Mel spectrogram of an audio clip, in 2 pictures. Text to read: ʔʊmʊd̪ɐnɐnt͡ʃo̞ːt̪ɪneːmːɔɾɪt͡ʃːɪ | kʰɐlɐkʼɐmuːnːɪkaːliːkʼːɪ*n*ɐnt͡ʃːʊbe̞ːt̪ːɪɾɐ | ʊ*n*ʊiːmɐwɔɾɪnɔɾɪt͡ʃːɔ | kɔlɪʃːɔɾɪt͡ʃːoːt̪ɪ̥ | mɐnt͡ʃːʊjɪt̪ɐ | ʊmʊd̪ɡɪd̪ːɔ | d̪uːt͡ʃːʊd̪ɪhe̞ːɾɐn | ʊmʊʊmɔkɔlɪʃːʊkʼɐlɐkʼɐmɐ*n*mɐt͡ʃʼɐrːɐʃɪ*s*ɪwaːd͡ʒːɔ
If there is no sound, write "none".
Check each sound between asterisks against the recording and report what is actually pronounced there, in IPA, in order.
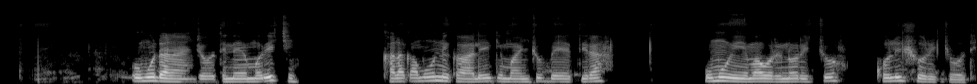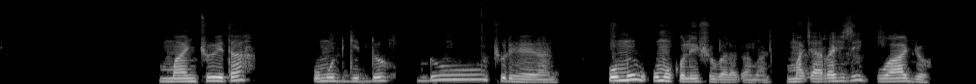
m, m, n, s

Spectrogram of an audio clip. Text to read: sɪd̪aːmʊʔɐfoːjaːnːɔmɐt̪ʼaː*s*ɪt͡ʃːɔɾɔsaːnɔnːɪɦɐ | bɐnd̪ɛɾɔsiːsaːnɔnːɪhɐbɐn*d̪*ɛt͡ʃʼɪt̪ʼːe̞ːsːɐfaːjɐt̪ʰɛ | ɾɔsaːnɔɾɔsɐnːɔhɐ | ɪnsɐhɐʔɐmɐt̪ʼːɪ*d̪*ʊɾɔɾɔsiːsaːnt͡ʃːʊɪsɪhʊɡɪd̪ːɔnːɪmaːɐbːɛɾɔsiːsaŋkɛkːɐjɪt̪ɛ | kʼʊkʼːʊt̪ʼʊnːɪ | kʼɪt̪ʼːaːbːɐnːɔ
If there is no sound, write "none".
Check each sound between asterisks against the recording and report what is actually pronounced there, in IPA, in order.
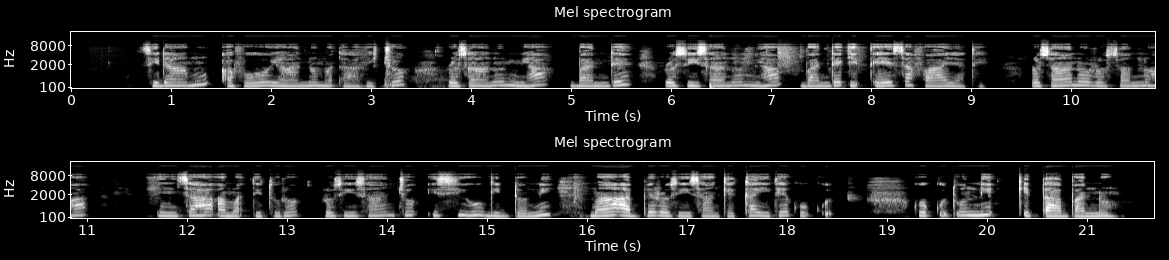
f, d̪, t̪

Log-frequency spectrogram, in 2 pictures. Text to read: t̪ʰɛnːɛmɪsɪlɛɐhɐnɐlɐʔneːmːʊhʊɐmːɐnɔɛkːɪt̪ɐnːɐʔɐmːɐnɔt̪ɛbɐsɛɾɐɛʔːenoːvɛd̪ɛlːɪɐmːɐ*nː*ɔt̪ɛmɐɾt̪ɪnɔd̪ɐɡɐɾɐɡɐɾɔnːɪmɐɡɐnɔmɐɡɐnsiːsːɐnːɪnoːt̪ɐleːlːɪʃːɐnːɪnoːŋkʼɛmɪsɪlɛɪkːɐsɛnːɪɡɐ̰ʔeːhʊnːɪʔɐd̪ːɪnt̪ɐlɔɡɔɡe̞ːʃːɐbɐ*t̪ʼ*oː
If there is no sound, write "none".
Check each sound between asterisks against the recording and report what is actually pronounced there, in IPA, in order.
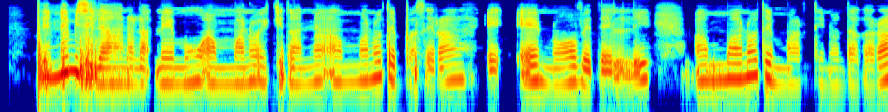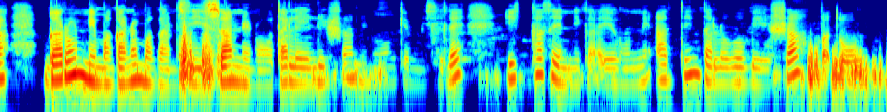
n, t̪ʼ

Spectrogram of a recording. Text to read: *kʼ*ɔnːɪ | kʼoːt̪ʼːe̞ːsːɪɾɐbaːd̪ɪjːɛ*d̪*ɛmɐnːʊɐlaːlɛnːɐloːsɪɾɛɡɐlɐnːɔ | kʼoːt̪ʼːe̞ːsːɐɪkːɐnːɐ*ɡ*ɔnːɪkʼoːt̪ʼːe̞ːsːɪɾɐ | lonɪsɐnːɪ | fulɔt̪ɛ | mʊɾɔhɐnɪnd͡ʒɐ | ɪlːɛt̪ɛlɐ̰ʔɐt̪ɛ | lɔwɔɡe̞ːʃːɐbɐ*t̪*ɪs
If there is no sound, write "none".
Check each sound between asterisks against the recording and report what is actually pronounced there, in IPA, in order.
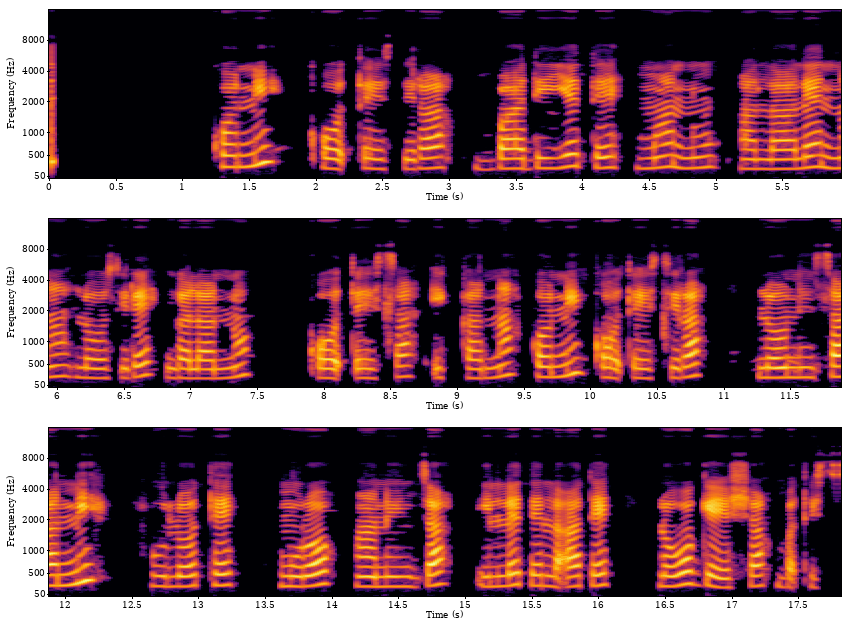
k, t̪, k, t̪ʼ

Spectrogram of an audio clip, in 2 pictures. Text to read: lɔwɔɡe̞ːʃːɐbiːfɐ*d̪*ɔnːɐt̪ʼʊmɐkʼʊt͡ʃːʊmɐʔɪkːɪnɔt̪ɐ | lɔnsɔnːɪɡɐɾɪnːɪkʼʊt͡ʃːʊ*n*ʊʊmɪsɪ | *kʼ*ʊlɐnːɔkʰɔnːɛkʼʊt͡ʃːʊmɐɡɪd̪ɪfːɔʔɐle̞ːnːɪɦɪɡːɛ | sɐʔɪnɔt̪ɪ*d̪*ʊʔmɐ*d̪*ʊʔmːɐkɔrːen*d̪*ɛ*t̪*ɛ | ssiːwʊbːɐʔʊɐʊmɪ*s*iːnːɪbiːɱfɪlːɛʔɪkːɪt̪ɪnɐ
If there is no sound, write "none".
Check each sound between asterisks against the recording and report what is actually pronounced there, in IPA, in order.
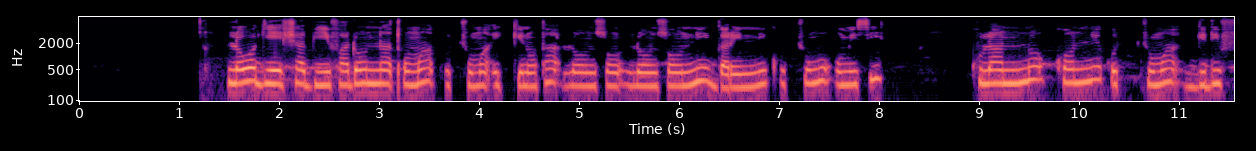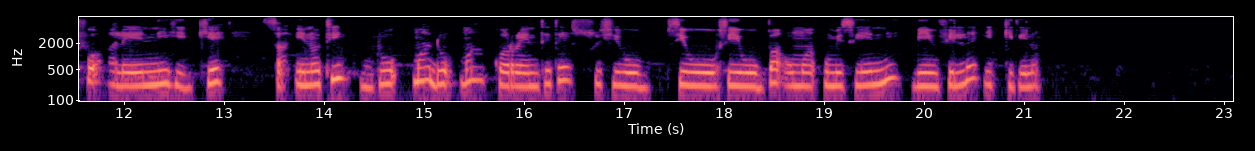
d̪, m, k, d̪, d̪, t̪, t̪, s

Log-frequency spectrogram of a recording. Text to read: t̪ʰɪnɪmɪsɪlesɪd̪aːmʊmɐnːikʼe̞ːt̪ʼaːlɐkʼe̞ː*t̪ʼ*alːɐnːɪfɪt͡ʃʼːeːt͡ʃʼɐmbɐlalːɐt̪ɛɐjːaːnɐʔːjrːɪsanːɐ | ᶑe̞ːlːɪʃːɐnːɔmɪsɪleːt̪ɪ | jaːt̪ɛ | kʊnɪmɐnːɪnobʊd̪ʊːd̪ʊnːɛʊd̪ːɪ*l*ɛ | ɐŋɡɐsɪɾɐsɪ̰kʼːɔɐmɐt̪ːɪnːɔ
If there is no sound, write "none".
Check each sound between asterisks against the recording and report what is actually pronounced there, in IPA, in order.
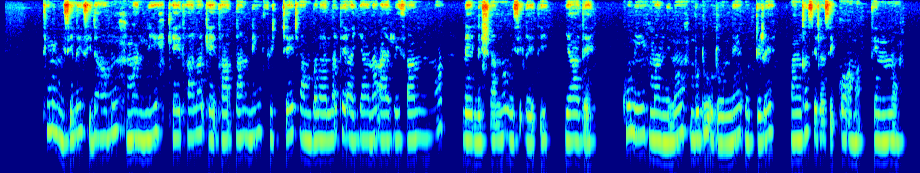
t̪ʼ, ɾ

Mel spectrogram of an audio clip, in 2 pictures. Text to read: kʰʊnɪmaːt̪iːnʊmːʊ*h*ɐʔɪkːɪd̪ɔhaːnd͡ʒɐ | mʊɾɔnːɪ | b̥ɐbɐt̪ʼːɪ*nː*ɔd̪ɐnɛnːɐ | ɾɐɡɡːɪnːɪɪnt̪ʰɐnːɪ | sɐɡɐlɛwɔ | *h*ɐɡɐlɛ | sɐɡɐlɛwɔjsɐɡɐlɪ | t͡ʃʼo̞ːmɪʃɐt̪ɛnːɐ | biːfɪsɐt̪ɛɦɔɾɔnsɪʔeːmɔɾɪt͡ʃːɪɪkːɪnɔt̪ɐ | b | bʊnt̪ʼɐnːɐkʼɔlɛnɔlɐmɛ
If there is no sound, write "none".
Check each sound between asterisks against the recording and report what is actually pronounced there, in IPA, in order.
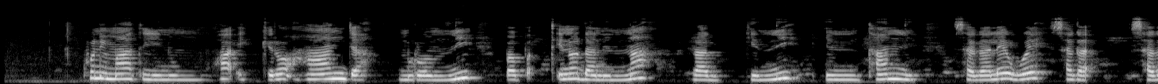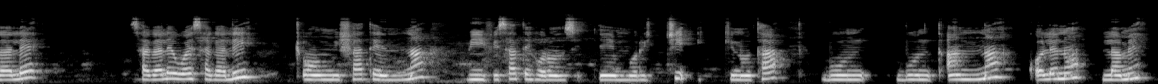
h, n, s

